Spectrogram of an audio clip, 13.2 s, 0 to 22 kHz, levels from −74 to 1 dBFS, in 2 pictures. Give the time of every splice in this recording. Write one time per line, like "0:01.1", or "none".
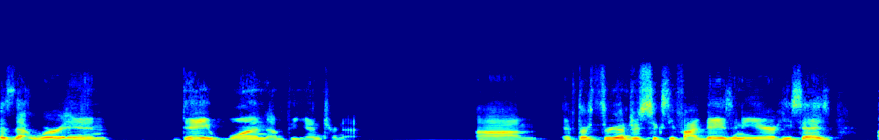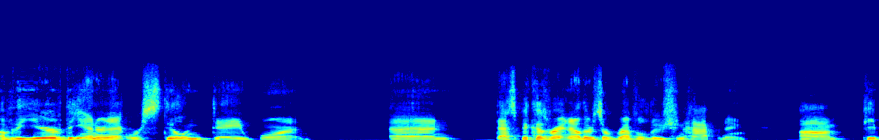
none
